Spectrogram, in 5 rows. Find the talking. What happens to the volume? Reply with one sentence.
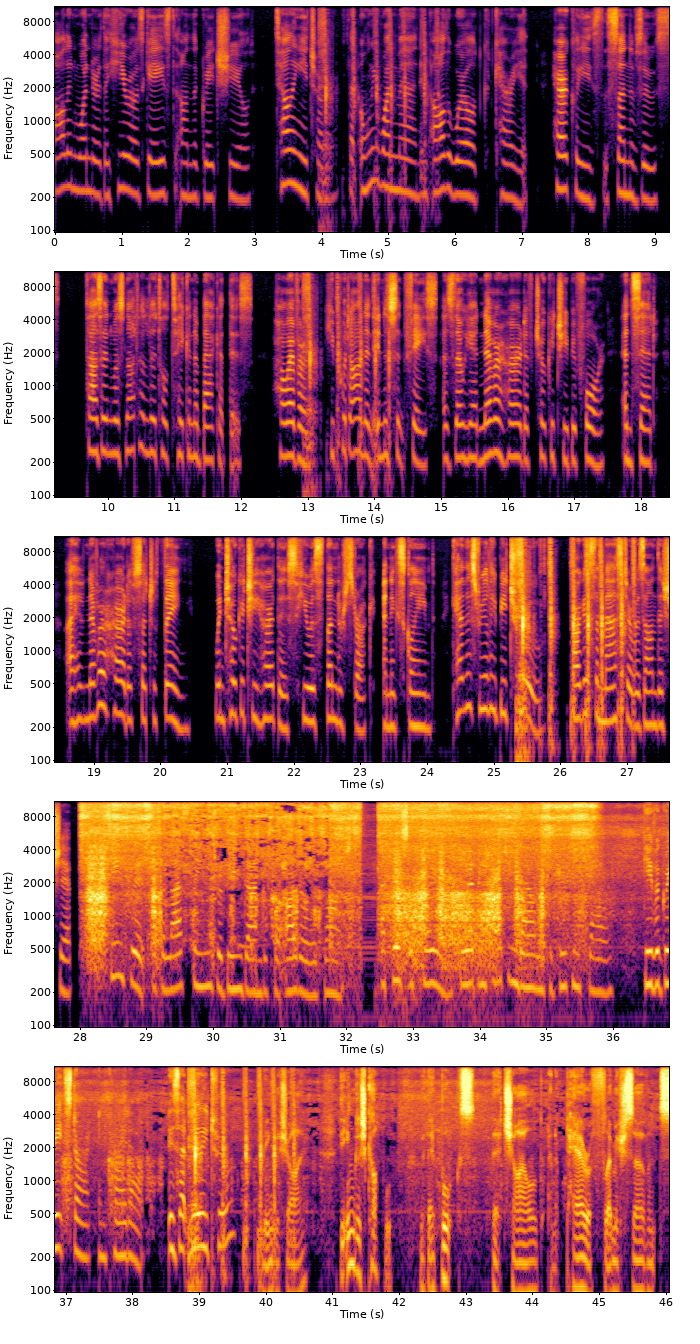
The volume of the talking goes up.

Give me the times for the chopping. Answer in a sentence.
You can hear the chopping from 4.0 to 5.8 s, from 12.9 to 14.3 s, from 25.4 to 27.2 s and from 38.9 to 40.5 s.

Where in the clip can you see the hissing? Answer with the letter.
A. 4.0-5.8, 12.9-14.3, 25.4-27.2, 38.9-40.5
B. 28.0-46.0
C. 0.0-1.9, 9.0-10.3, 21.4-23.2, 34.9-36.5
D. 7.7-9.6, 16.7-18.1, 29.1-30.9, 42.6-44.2
B.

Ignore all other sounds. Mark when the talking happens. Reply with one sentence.
The talking can be heard from 0.0 to 46.0 s.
